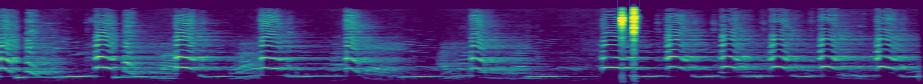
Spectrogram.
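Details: Siamang calling in a rapid, dense run of rich harmonic barks and short upward-sweeping notes, closely spaced with uneven rhythm, with one sharp click partway through.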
